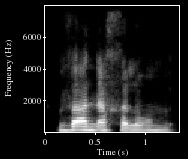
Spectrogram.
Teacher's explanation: the first vowel is copycatting the second vowel. Why? Because the accent, the stress is on the last syllable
